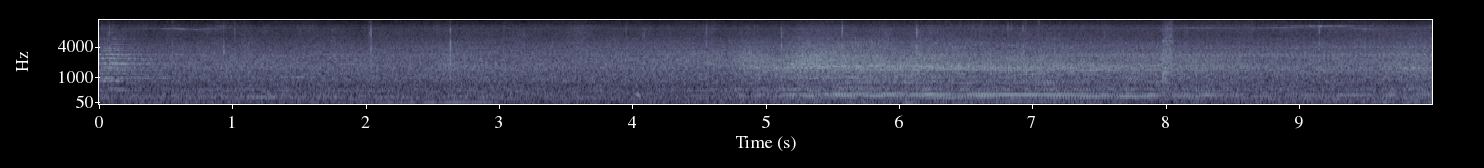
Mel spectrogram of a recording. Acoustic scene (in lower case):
street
